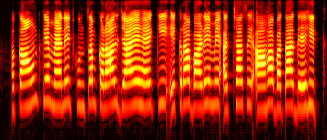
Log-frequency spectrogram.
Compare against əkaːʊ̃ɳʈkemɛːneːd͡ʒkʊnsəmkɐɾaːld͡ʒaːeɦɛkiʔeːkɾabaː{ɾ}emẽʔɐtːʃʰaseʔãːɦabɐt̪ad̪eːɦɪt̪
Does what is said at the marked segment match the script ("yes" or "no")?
no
